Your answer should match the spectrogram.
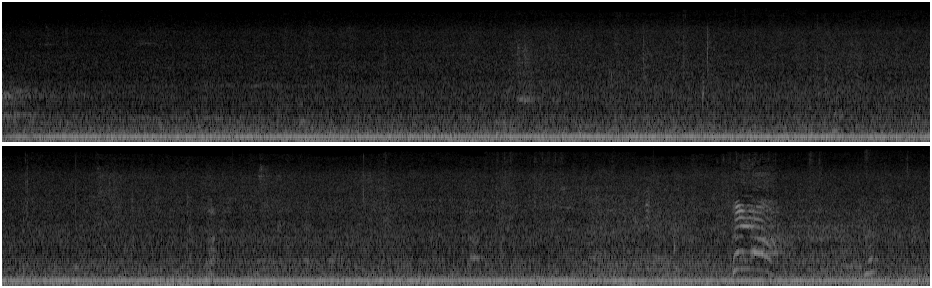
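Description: Open-air broadcast ambience with a steady low hum and no clear nearby events. A short voice calls out once near the end.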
